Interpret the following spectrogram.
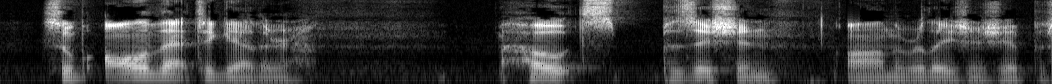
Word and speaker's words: Holt: So after reading Holt, the selection from Science and Religion by John Holt, I think that's how you say his name. I've heard it pronounced other ways, but we'll say Holt.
